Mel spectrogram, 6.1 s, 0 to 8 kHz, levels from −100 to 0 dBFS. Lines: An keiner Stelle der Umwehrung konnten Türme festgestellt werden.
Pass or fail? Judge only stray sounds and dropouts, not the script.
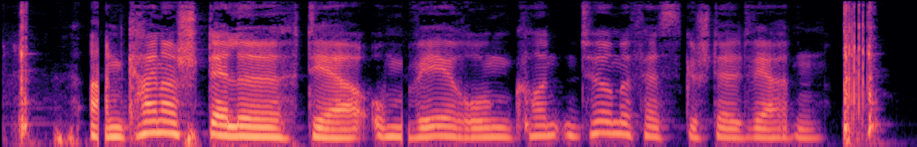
fail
